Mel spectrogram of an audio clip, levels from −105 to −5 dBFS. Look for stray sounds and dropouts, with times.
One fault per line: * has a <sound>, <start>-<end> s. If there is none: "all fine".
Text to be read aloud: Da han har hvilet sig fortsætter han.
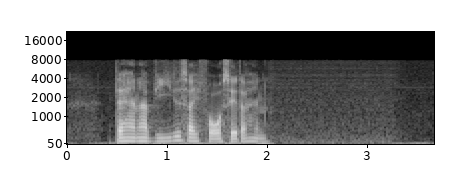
all fine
